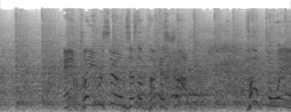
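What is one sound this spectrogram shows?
A crowd whistles and cheers loudly.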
